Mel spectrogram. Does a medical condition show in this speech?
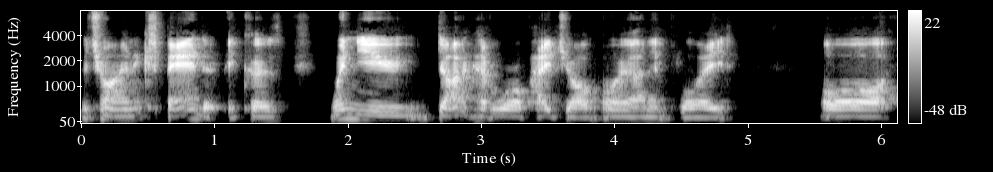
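Yes: profound deafness, congenital, severe profound hearing loss; profound deafness since birth, hearing aids, cochlear implant in worse ear, right ear better; about 95% speech perception six months after implant, up from about 5%, still lip reads, Auslan second language; relearned speech sounds after implant with NDIS-funded speech therapist specialised in hearing loss.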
